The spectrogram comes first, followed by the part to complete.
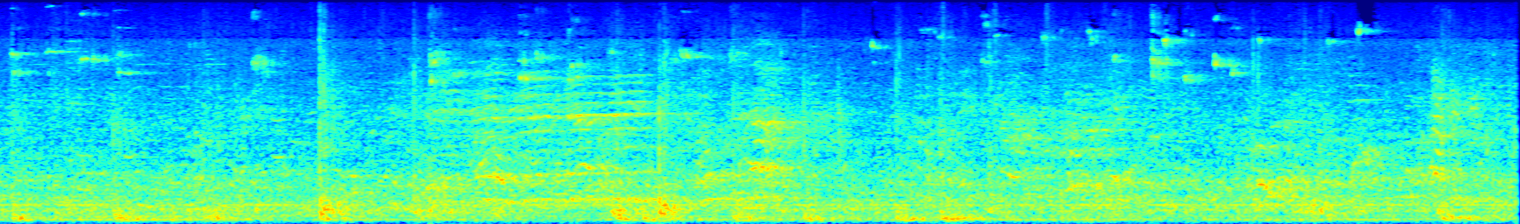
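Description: Basketball dribbled on a hardwood gym floor during play, in a large echoing hall, with a sharper knock about three seconds in. Spectators' voices run through it.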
